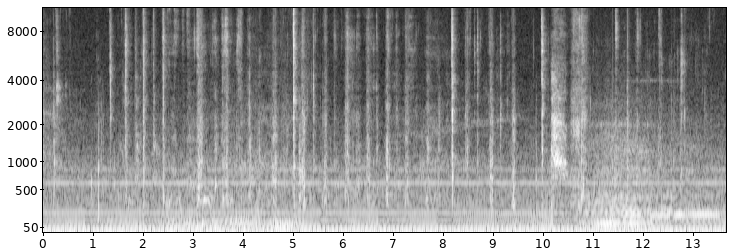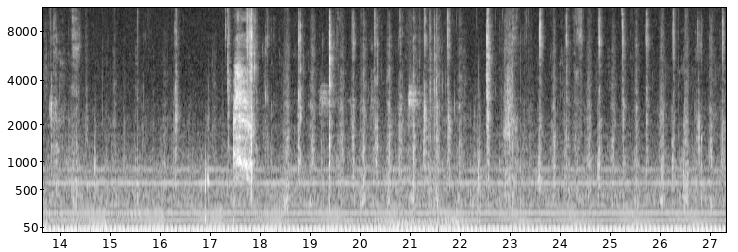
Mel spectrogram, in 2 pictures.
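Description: A person chewing and biting food close to the microphone, with many small wet clicks and crunches. Two brief louder sounds come about ten and seventeen seconds in, over a steady low hum.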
